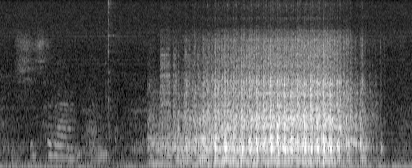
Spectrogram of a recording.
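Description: Baby Lock Celebrate serger stitching a knit waistband seam in one short run: it speeds up about a second and a half in, runs briefly at full speed, and stops just before the end.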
